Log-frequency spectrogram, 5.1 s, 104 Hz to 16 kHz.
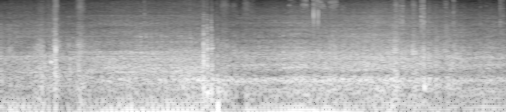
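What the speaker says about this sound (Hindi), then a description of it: "अभी मैं KTM चलाऊँगा और स्वामी चलाएगा सुजुकी" Motorcycles on a road, a KTM Adventure 250 and a Suzuki V-Strom SX 250, give a steady engine drone with passing wind and road rumble and a few sharper knocks, loud and close throughout.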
